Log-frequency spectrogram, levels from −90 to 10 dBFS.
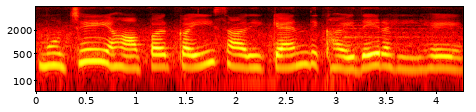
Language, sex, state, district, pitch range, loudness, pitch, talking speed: Hindi, female, Madhya Pradesh, Dhar, 215-255 Hz, -16 LUFS, 230 Hz, 140 wpm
